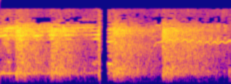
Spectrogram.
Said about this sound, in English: Ride at them. Shoot your gun into the air. They'll panic easy.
